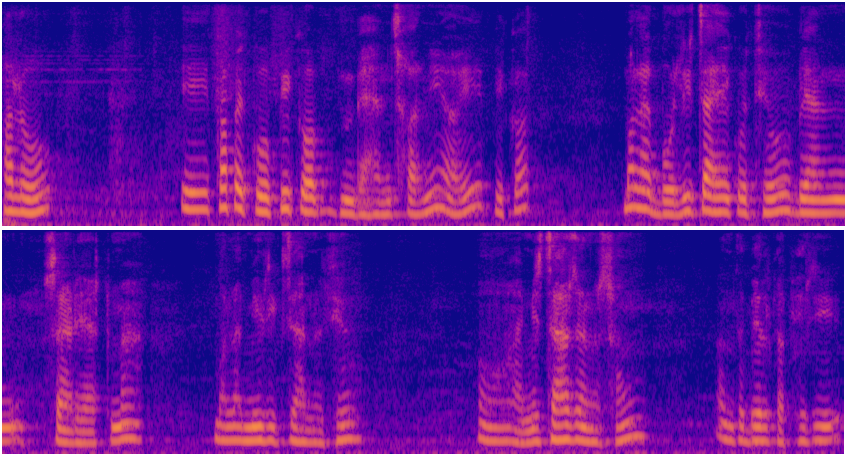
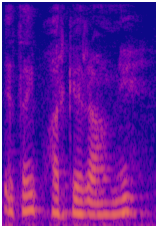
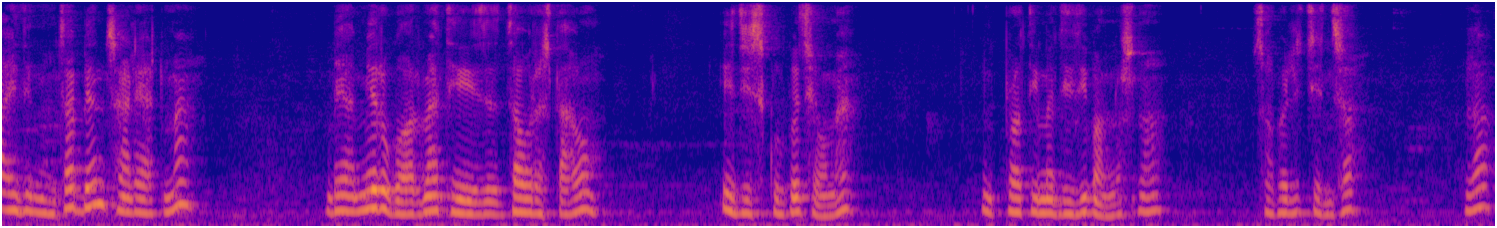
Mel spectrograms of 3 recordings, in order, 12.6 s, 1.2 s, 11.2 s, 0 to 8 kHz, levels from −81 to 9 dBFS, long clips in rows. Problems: background sounds at intervals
